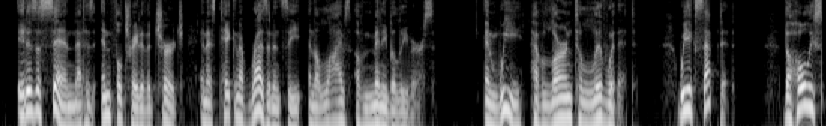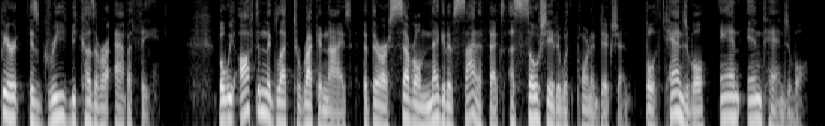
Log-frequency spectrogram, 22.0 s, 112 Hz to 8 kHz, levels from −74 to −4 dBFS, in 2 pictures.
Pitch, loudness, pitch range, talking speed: 115 Hz, -21 LUFS, 100-145 Hz, 165 wpm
